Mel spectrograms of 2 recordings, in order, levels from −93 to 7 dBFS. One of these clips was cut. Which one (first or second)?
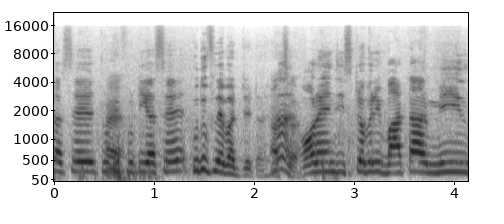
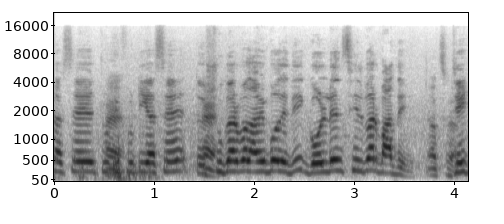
first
